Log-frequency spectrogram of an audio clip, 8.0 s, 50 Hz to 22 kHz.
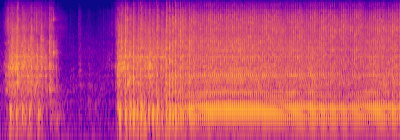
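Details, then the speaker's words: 1976 Tilly rototiller, 3hp Briggs & Stratton with points, revived after years not running; main jet leaned, points cleaned. Loud unmuffled pop settles after a short stall into an even fast beat at 3400 rpm, slightly fluttery, no load; normal running. "i set the rpm at 3400 it's a little fluttery but uh it's also not under load it runs pretty good i'm happy with that"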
